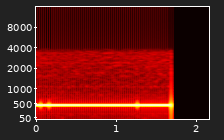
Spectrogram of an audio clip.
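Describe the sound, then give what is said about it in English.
A steady, unbroken telephone dial tone of an outgoing call hums loudly and alone for under two seconds, then cuts off abruptly into silence. “So now it's time for a segment of the podcast called Phone a Friend, where we do just that.”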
